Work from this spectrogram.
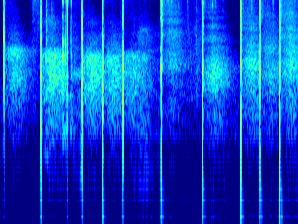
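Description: Sharp hand claps in a rhythmic teacher's clapping pattern, about a dozen crisp, close strikes in uneven groups with short gaps between them.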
